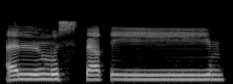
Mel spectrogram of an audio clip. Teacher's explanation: Huruf qaf di sini kasroh, maka dia berada pada tingkatan paling rendah. Ketebalannya berkurang, tidak seperti saat dia fathah.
